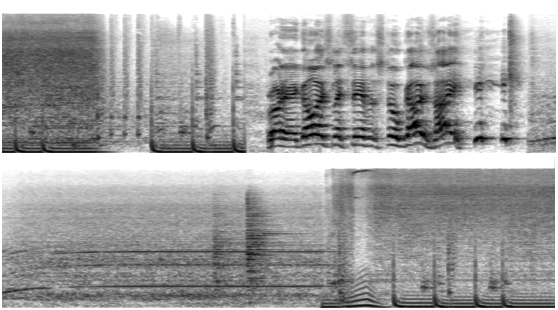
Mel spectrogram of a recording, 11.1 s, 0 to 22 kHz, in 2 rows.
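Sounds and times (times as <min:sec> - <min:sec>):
air compressor whining: 0:05.3 - 0:09.0
plasma arc cutting steel: 0:07.6 - 0:11.0.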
